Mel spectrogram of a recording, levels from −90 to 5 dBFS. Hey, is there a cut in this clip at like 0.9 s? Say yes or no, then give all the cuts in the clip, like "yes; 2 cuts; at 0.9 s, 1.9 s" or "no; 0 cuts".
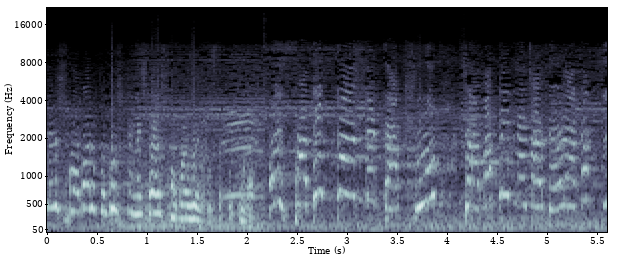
no; 2 cuts; at 2.1 s, 4.1 s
